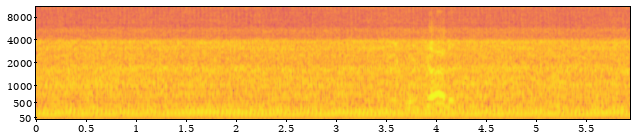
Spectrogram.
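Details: Predator 3500 inverter generator, 18 hours, after cleaning and refitting the clogged spark arrestor that caused stumbling: small petrol engine runs even and steady, smooth exhaust, no misses or surging.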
